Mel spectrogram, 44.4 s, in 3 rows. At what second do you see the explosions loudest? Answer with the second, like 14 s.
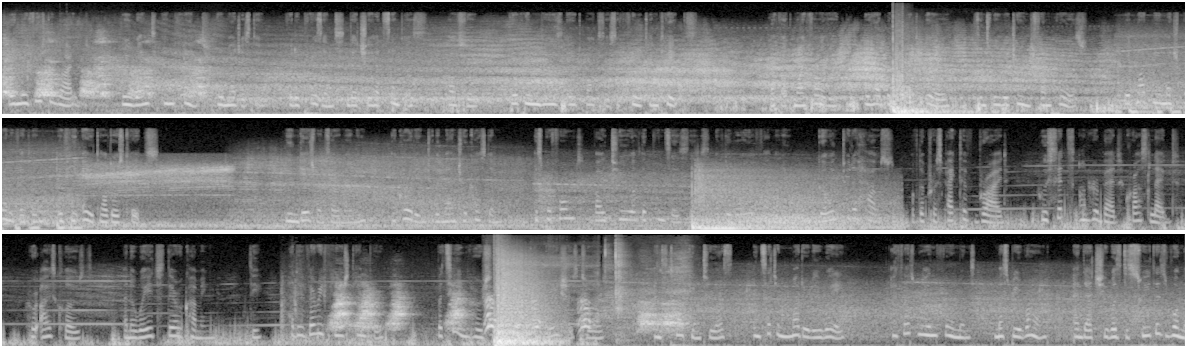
36 s.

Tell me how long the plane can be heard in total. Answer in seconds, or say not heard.
44 s.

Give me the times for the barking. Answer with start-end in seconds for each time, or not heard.
0.0-2.8, 33.0-38.3.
